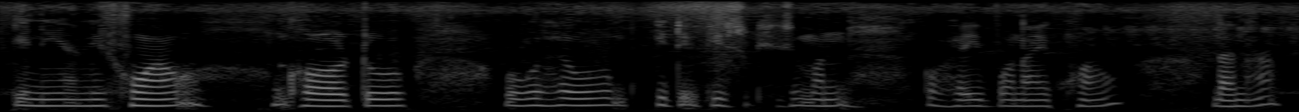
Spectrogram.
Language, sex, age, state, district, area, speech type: Assamese, female, 30-45, Assam, Sivasagar, rural, spontaneous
